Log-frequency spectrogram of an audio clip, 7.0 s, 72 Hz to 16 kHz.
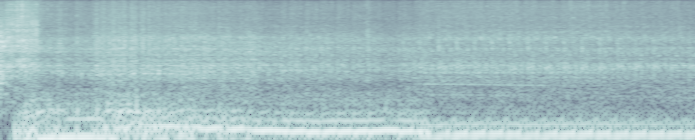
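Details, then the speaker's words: Wrecked Z06 Corvette V8 at warm idle after a blip: loping, uneven beat and wavering speed, oil pressure 10 psi, check engine light on; rough idle, cause unknown. "We at 10 PSI right now. Hear how like rough it's idling. I don't know if you guys can tell."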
